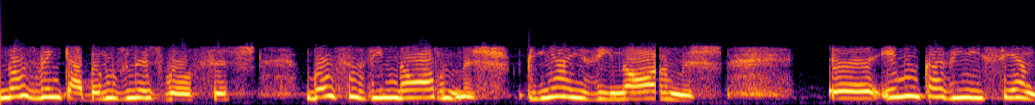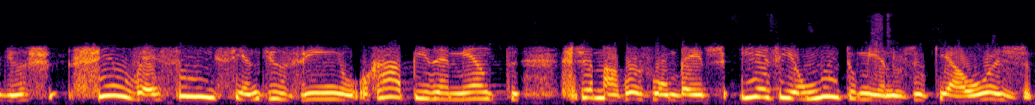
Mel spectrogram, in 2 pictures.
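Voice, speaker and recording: Noticeable background noise sits behind a woman speaking at a fairly slow pace with a high pitch. Her pitch swings are very wide, yet her loudness stays very even. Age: 60s. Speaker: retired caller. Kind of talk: phone-in opinion. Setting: phone call.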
